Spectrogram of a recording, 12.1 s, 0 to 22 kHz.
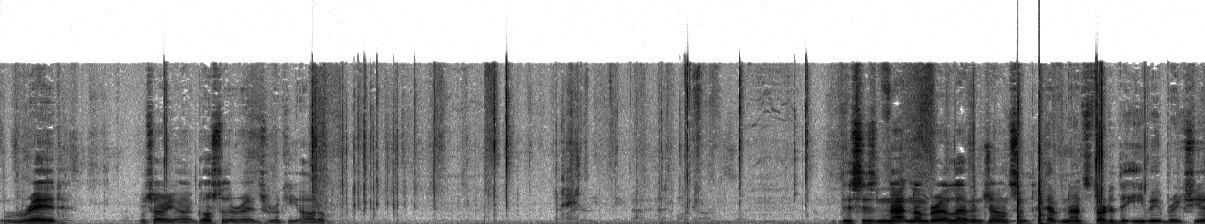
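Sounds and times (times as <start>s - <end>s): plastic rustling: 2.6s - 7.1s.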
